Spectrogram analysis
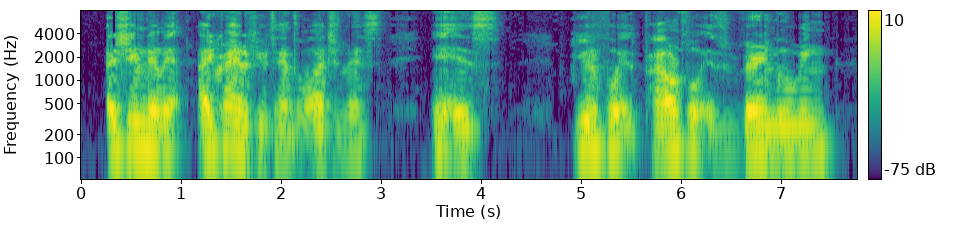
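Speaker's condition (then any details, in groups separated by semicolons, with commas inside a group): Cerebral palsy; affects all muscles; able to speak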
